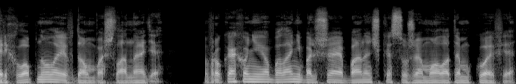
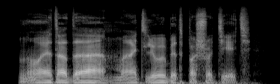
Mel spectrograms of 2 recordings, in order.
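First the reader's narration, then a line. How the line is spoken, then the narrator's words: Chuckling. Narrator (Russian): хохотнул Николай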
